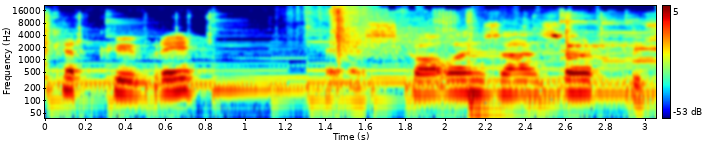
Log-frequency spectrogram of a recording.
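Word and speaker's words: Kirkcudbright: movie was filmed in The Villages nearby pronounced carcubrey that is Scotland's answer to Saint Ives and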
